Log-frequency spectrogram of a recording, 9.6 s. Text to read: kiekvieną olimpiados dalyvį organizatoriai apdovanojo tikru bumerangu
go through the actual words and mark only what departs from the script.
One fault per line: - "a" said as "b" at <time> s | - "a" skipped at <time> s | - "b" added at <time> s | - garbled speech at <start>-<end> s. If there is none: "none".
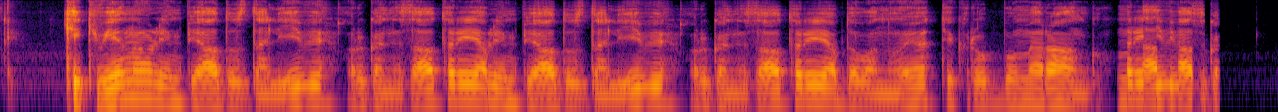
- "olimpiados dalyvį organizatoriai" added at 3.7 s
- garbled speech at 8.4-9.1 s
